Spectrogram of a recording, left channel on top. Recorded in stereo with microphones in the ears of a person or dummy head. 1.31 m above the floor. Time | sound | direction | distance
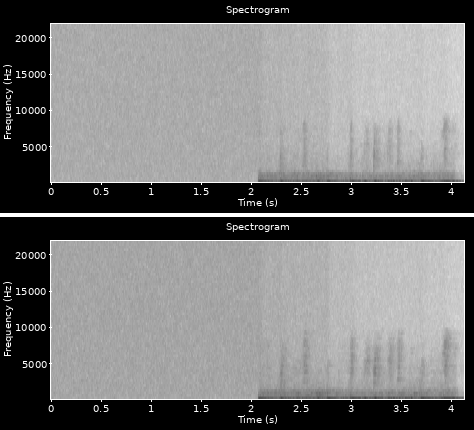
2.1 | a rattle | 10° left (ahead or behind) | 1.7 m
